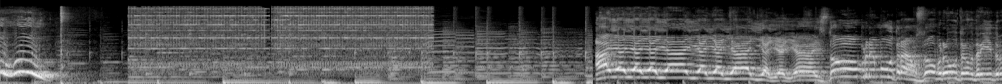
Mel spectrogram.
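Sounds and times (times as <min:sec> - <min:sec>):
alarm clock ringing: 0:01.3 - 0:04.4
jingle music with bass line: 0:01.3 - 0:06.3.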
